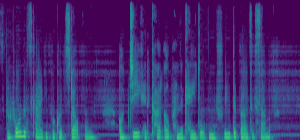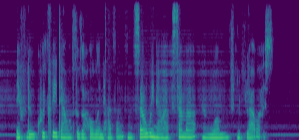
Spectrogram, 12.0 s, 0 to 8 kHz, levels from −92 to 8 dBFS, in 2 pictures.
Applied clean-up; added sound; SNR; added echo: neural separator model SepFormer DNS4.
